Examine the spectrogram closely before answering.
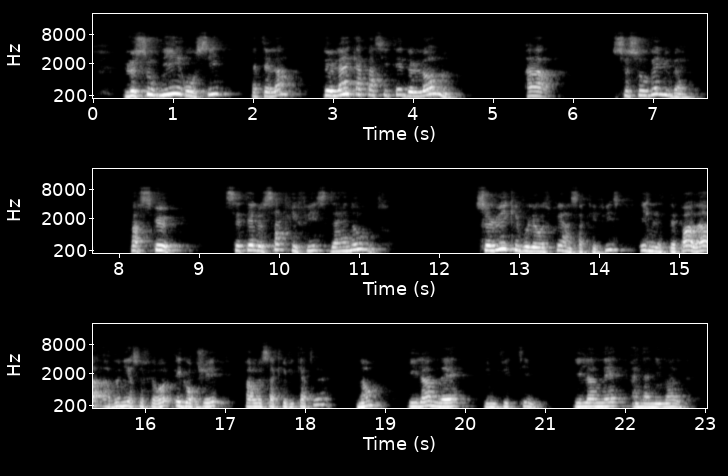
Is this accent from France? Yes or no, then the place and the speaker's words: yes; France; Et ici, je parle en tant que Français.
